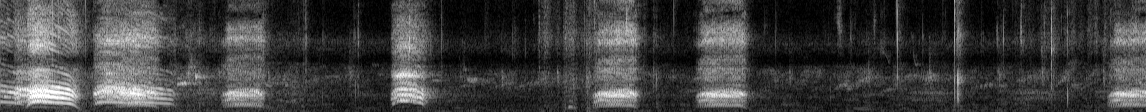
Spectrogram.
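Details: A crow calling while feeding, crows fighting over food. Two loud, grating caws open a series of about eight nasal caws, later ones shorter and spaced over several seconds.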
